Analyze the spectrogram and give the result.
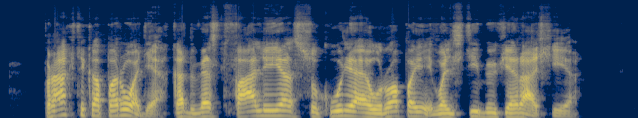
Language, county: Lithuanian, Telšiai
